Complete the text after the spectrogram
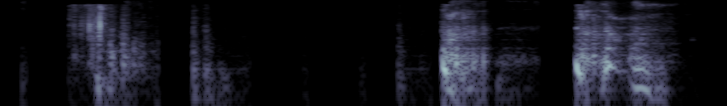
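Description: A man clears his throat and coughs in several rough, harsh bursts separated by short pauses, the last two louder and more forceful. No speech is heard.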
